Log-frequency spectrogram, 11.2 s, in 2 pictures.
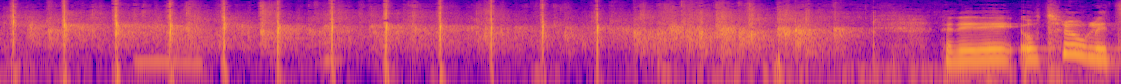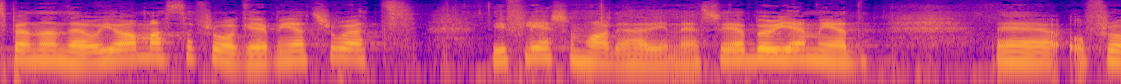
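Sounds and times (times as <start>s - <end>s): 
audience applause: 0.0s - 4.4s
speech: 4.7s - 11.1s.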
